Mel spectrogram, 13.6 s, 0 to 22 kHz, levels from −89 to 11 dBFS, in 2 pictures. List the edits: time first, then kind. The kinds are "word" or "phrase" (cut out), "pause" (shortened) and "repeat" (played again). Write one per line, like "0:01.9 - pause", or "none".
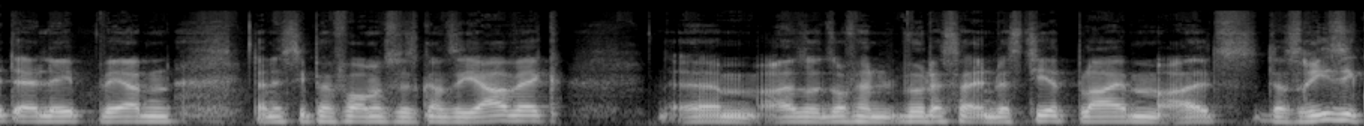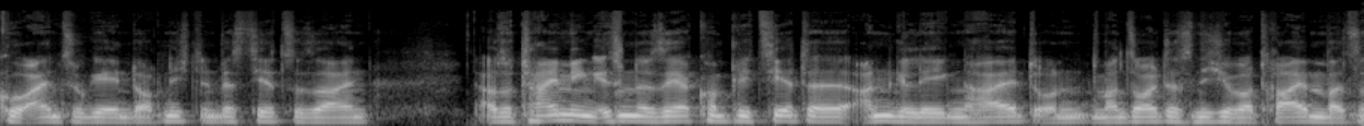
0:04.6 - word
0:09.9 - word
0:12.3 - word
